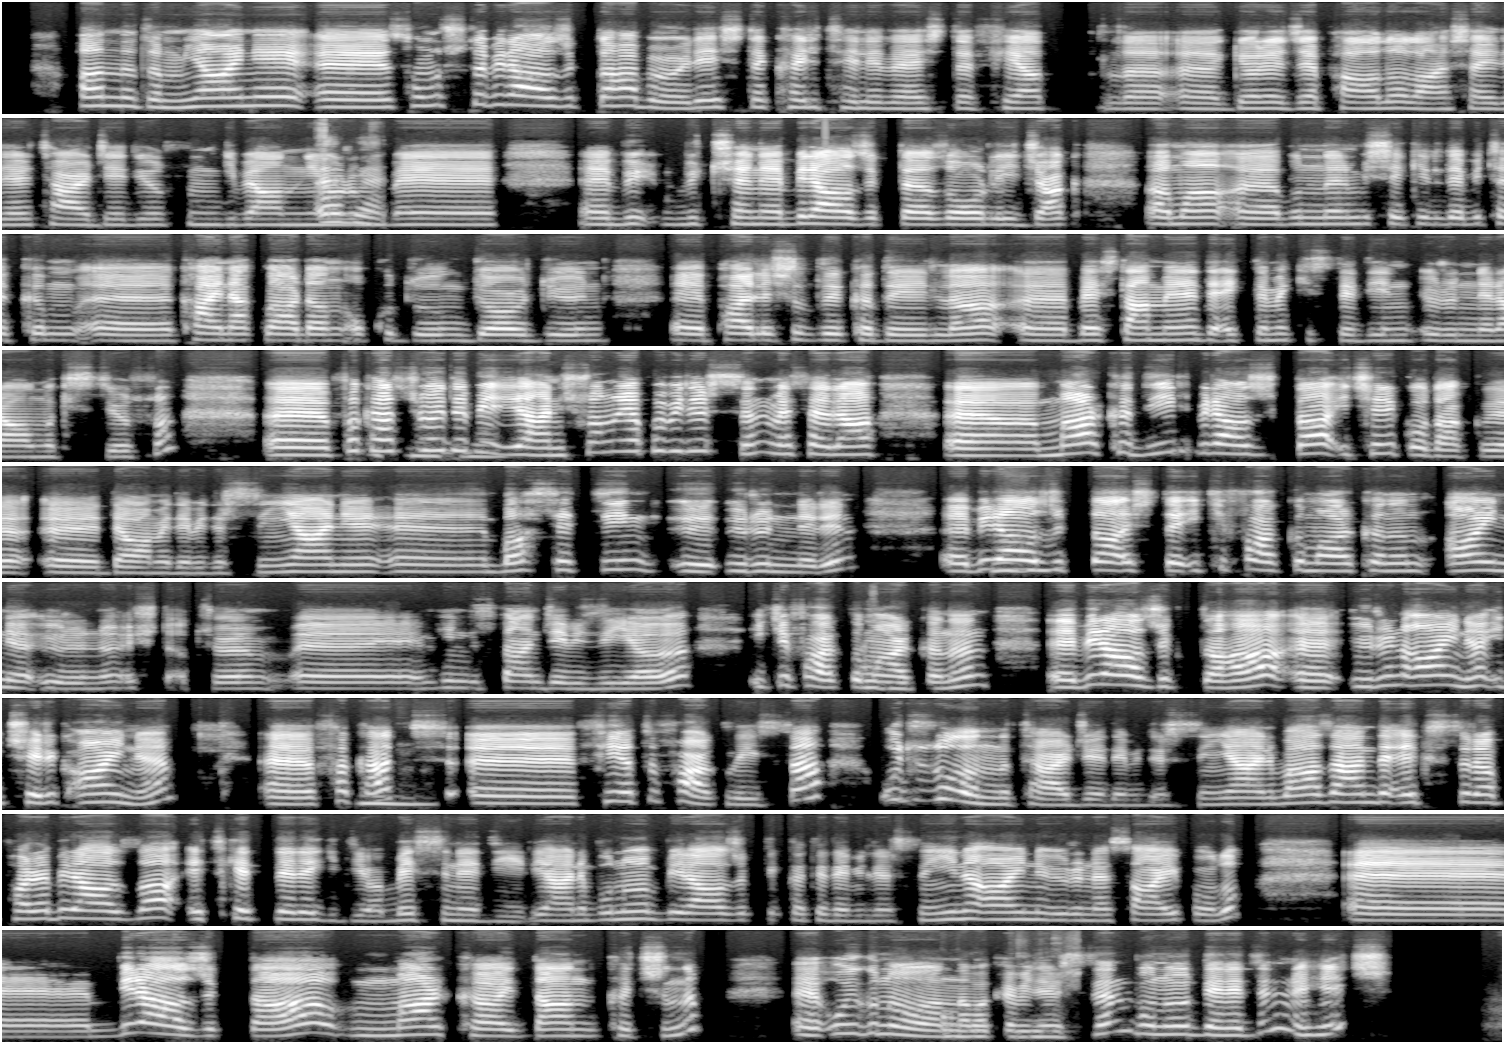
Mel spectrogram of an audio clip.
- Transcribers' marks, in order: tapping
- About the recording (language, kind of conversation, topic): Turkish, advice, Bütçem kısıtlıyken sağlıklı alışverişi nasıl daha kolay yapabilirim?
